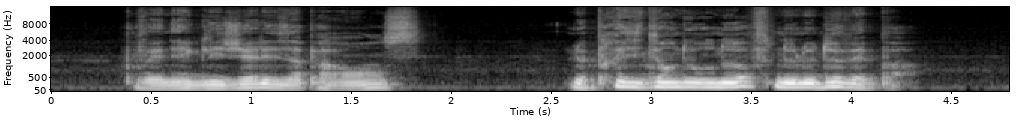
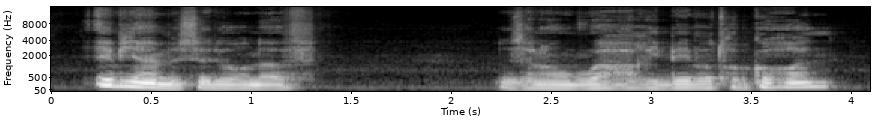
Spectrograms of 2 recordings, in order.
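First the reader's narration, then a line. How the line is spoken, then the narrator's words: Kindly tone. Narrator (French): dit d'un ton bienveillant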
